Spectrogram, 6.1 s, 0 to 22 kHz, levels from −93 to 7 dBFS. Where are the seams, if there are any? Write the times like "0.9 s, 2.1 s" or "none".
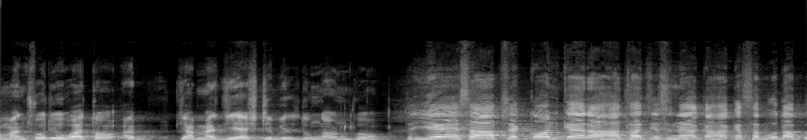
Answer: none

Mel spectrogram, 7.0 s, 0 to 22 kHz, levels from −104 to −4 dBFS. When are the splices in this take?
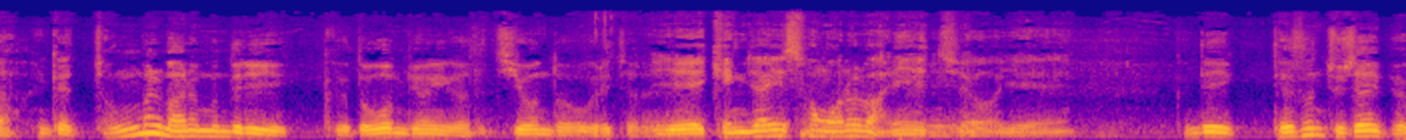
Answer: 4.2 s

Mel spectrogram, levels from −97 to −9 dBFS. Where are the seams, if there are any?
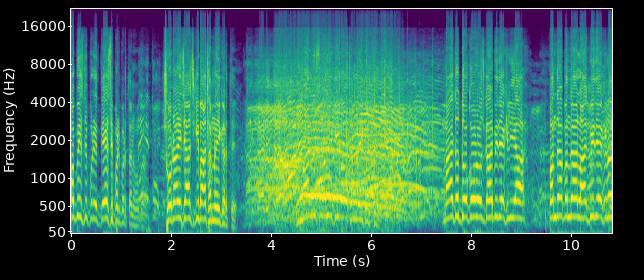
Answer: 1.6 s, 7.3 s

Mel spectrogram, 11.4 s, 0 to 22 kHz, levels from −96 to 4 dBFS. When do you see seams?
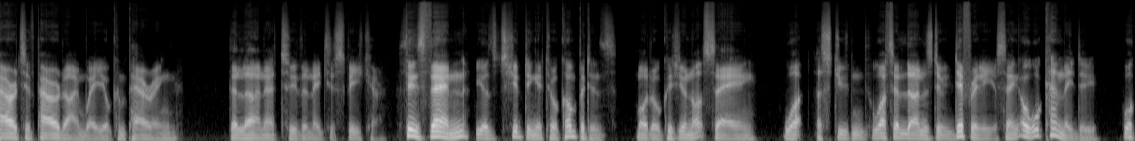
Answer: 3.9 s, 4.8 s

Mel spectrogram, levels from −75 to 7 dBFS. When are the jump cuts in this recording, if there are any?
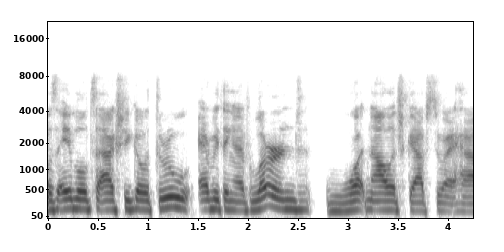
2.7 s

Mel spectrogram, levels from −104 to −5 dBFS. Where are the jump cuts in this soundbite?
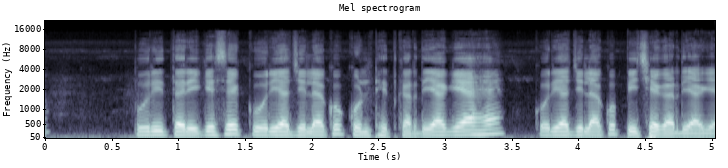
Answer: none

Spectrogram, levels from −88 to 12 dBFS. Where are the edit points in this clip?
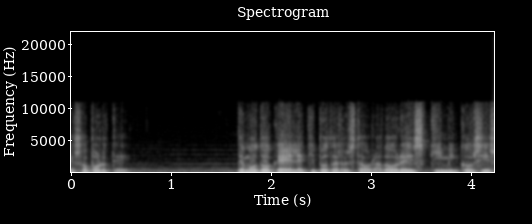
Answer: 1.8 s

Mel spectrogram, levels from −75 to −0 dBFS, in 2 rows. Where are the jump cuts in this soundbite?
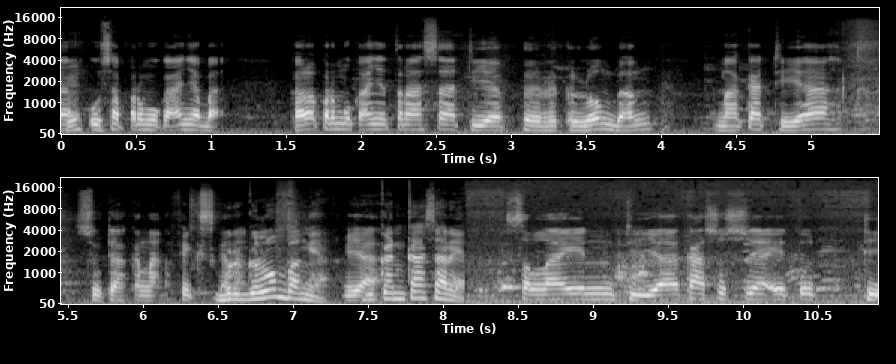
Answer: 8.2 s

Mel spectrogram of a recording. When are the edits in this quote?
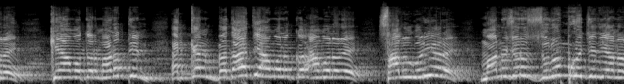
none

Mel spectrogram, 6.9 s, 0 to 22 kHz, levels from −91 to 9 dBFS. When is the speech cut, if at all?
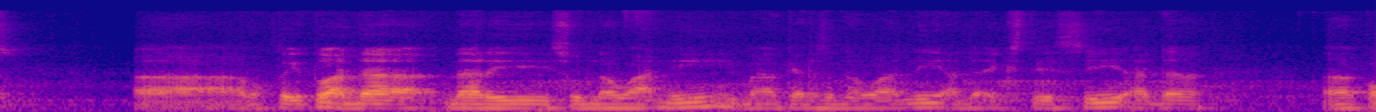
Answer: none

